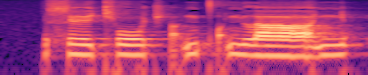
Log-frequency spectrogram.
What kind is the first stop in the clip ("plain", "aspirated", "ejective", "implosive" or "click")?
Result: aspirated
